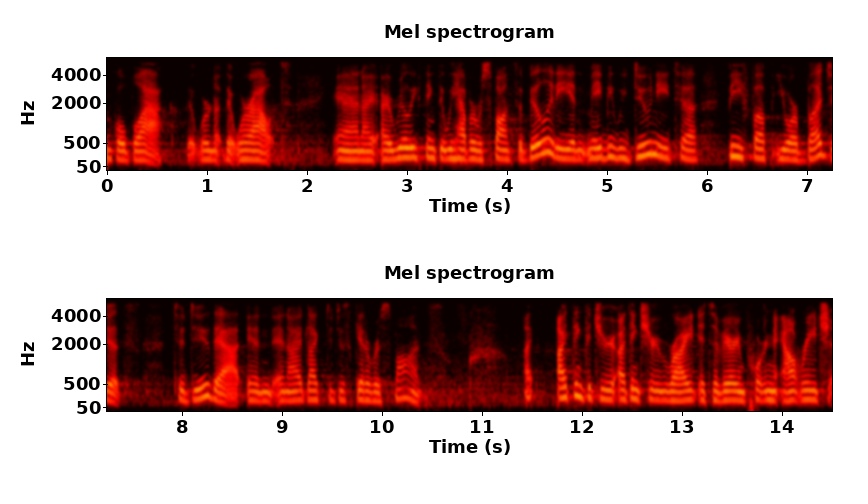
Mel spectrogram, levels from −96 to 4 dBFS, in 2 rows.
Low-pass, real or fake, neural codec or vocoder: 5.4 kHz; real; none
